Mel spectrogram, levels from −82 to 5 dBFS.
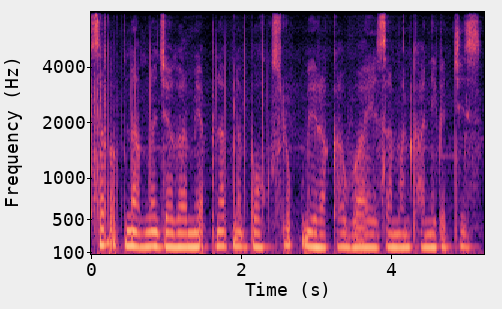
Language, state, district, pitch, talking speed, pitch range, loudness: Hindi, Arunachal Pradesh, Lower Dibang Valley, 165 Hz, 205 wpm, 160-175 Hz, -15 LUFS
